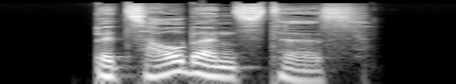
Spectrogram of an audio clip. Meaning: strong/mixed nominative/accusative neuter singular superlative degree of bezaubernd
- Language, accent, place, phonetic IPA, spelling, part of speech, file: German, Germany, Berlin, [bəˈt͡saʊ̯bɐnt͡stəs], bezauberndstes, adjective, De-bezauberndstes.ogg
